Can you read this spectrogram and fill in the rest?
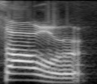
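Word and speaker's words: sour: সাওর ঠিক আছে অনেকে সোর সোরও বলে ঠিক আছে সমস্যা নেই সৌরও বলা যায় বাট সওর সৌর এরকম আও সাউন্ডটা আসবে সওর ইট এটি এটি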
